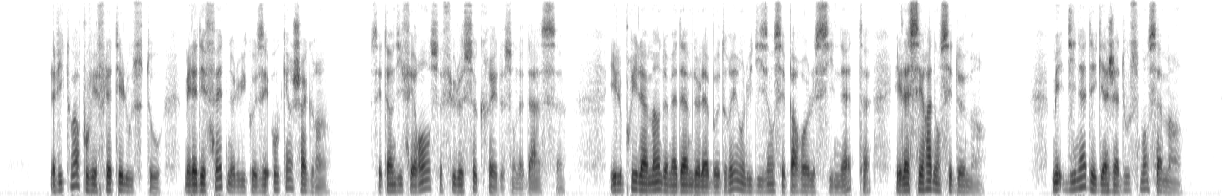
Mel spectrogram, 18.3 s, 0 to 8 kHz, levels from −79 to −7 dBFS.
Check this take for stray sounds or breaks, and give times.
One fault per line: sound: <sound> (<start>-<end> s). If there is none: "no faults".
no faults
